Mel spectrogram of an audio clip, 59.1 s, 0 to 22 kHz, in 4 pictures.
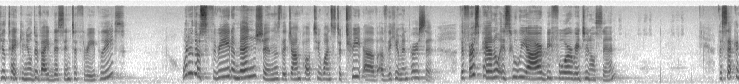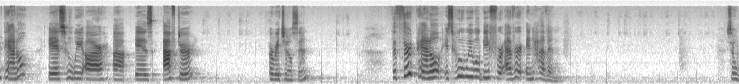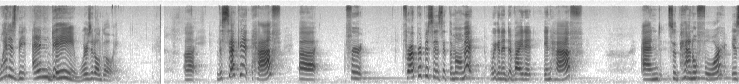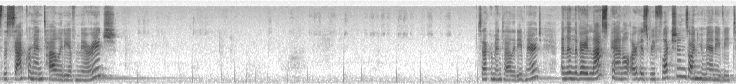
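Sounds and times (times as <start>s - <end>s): marker writing on whiteboard: 9.3s - 32.9s, 43.0s - 56.9s
marker tip tapping: 12.4s - 14.1s, 18.8s - 20.1s, 46.7s - 54.0s.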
